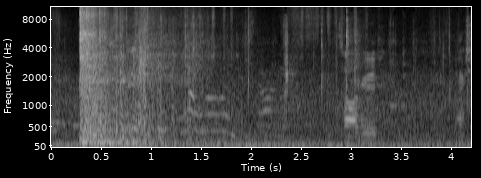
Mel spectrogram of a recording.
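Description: Young men talk and call out nearby, outdoors.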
